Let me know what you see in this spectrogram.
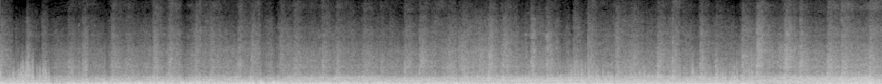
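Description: Passenger train coaches (Indonesian-built PT INKA stock) running at speed, heard from a camera mounted on the outside of a coach: a steady rumble of wheels on rails with frequent clicks and clatter.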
